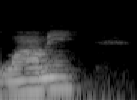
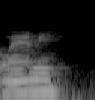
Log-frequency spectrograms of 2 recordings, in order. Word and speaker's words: Lamy: you get other lamby's I think it's actually pronounced Lommy but I like to call it lamby I don't know why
